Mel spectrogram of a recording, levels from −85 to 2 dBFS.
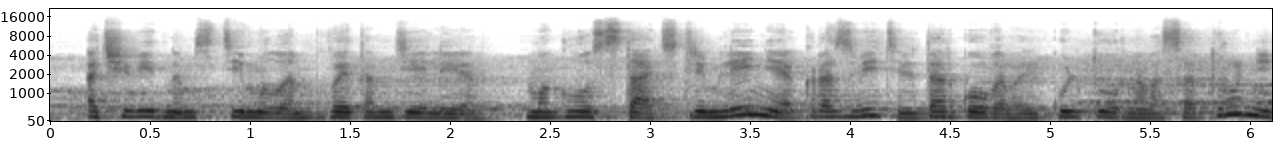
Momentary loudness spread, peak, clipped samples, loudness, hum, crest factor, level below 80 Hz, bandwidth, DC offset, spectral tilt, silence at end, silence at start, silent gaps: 5 LU; -4 dBFS; under 0.1%; -17 LUFS; none; 14 dB; -58 dBFS; 13.5 kHz; under 0.1%; -6.5 dB/octave; 0 s; 0 s; none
